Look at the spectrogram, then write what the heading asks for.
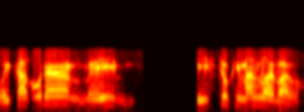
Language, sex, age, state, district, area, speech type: Assamese, male, 60+, Assam, Dhemaji, rural, conversation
